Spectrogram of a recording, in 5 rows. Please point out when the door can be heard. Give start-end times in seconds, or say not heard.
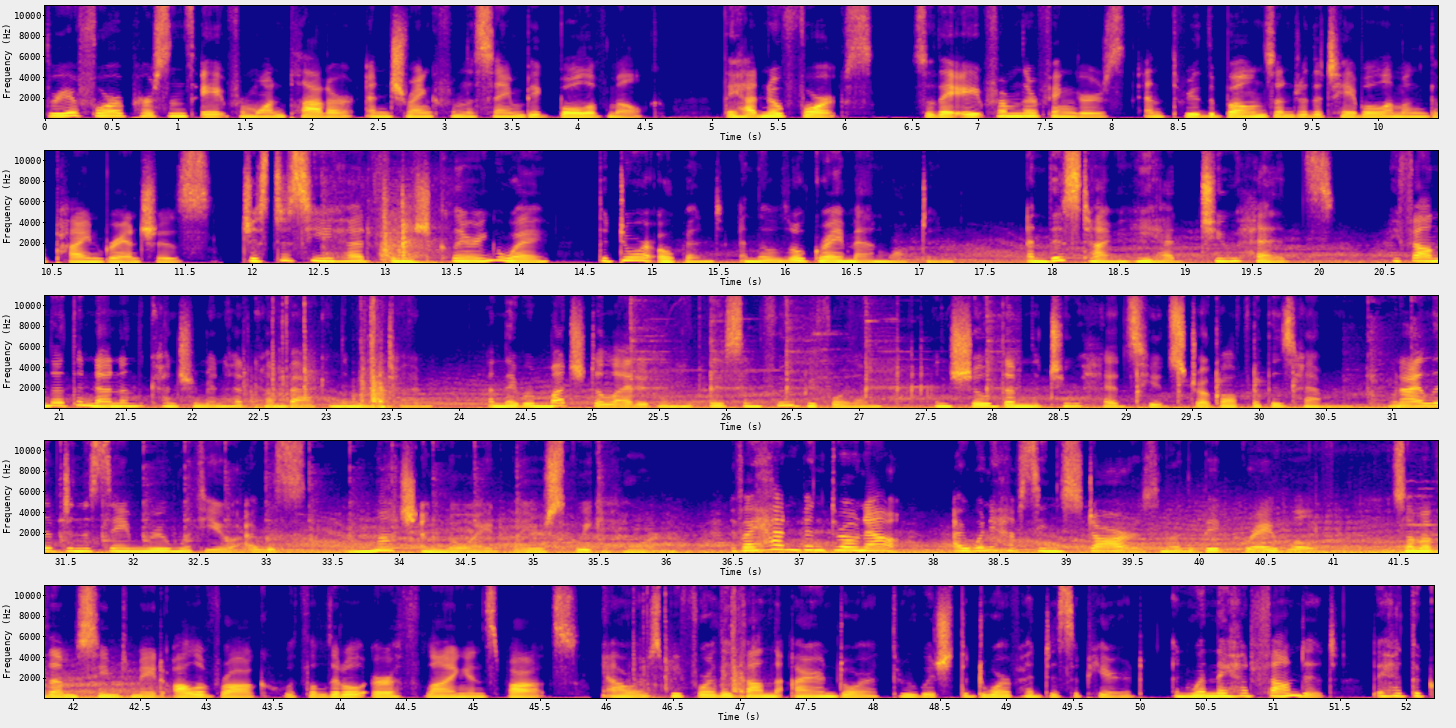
12.5-13.7, 22.4-23.6, 46.0-47.2.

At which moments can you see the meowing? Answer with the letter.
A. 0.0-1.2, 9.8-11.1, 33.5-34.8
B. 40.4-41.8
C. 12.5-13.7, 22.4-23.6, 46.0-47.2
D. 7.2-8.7
B.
